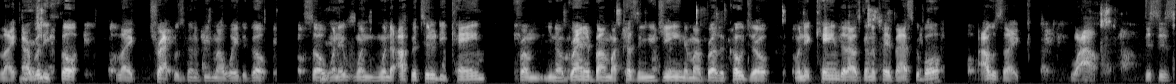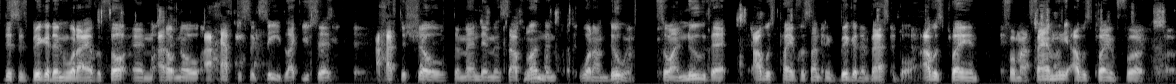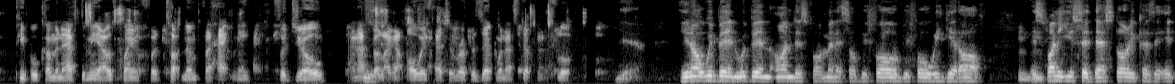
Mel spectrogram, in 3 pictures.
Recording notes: Whilst the world is locked down during the coronavirus pandemic. We hit their team up to ask if they would be happy for us to record and publish online and we got the green light!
